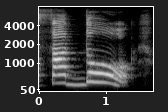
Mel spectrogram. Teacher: вимовляємо слово садок голосніше вимовляється другий склад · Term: наголос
